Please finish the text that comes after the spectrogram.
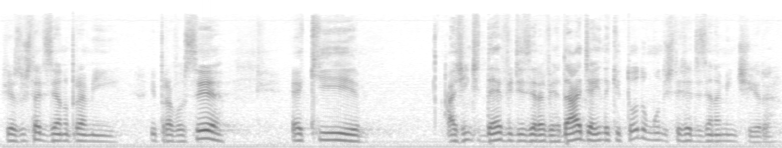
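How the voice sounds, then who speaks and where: A man, a pastor giving a sermon in an animated, conversational way and telling a personal story. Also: mid-range voice, moderate pace. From Brazil.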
